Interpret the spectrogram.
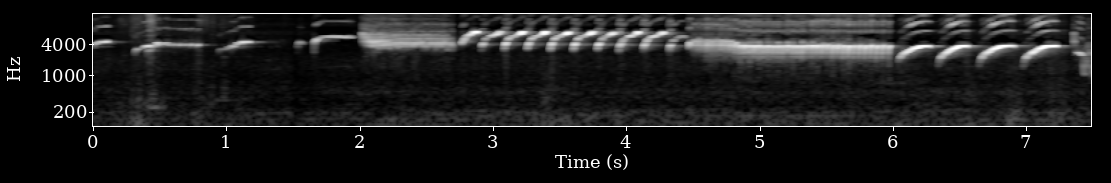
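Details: A canary singing in a lively rolling style, meant to teach juvenile canaries: a few whistles, then a run of rapid repeated chirps, a long buzzy roll, and a series of rising swept notes.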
